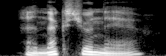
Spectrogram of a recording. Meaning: shareholder
- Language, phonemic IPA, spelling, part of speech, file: French, /ak.sjɔ.nɛʁ/, actionnaire, noun, Fr-actionnaire.ogg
